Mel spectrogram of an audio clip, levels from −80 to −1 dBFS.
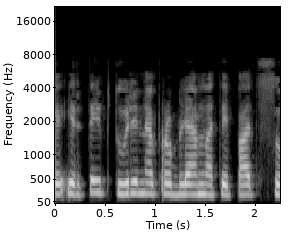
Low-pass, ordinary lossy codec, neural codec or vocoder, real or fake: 7.2 kHz; MP3, 32 kbps; codec, 16 kHz, 2 kbps, FreqCodec, larger model; fake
